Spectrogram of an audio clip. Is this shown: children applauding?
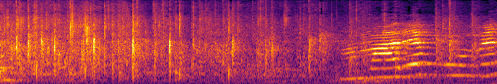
yes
